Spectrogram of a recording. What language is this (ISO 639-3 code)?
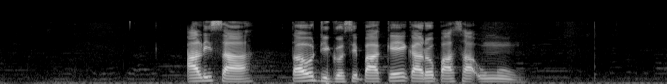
jav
